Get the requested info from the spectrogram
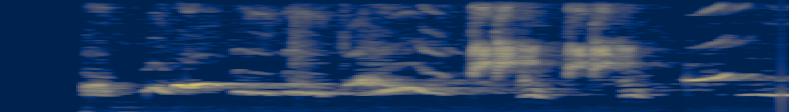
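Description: A common blackbird sings a mellow, fluty warble that breaks into a squeaky, high twitter and ends on a thin whistle.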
